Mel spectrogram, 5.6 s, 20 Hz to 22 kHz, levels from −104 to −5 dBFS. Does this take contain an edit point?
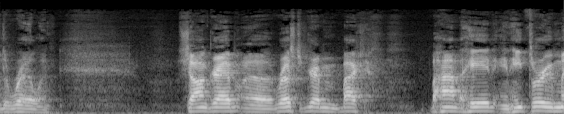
no; 0 cuts

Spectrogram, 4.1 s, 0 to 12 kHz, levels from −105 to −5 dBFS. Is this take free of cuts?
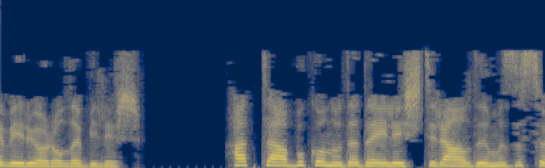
yes; 0 cuts

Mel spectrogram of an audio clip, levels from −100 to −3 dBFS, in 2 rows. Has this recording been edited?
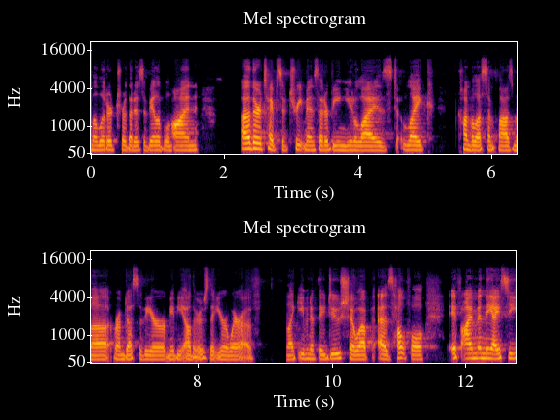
yes; 2 cuts; at 1.2 s, 9.3 s

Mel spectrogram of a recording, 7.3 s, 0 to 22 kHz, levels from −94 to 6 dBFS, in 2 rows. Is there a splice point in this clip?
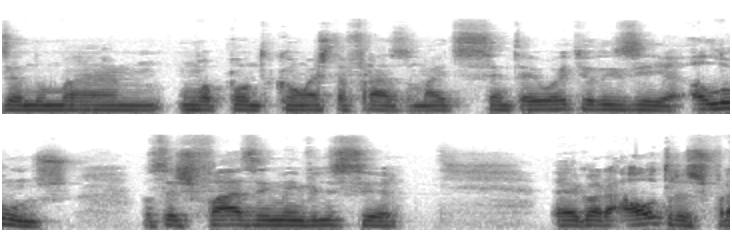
no; 0 cuts

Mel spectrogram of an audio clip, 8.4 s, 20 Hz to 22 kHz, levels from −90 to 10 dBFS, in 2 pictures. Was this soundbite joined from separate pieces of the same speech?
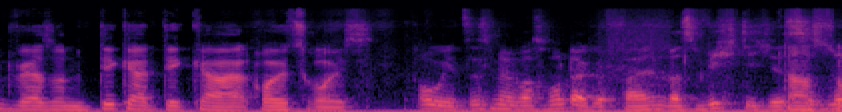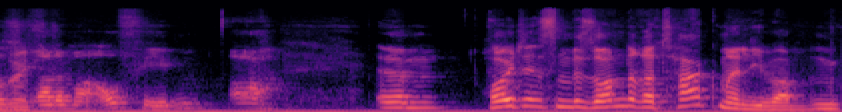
yes; 1 cut; at 2.0 s

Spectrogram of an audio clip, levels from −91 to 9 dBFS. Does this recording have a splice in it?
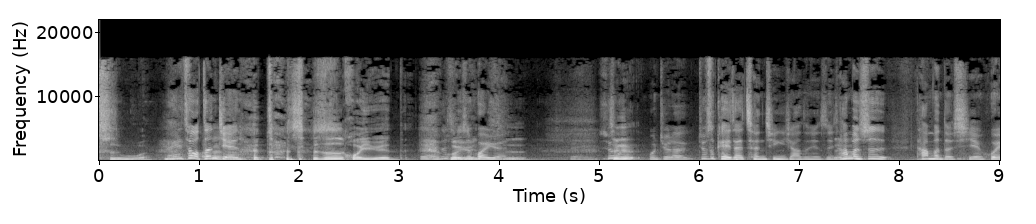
no; 0 cuts

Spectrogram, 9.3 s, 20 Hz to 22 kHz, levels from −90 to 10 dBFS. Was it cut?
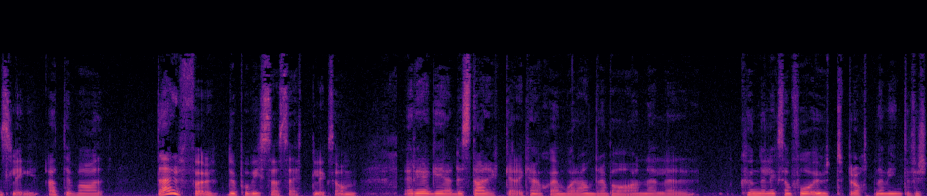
no; 0 cuts

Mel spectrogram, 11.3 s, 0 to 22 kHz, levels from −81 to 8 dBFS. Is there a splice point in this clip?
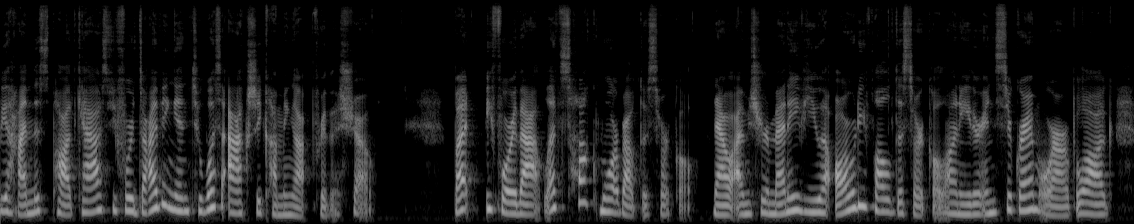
yes; 1 cut; at 7.1 s

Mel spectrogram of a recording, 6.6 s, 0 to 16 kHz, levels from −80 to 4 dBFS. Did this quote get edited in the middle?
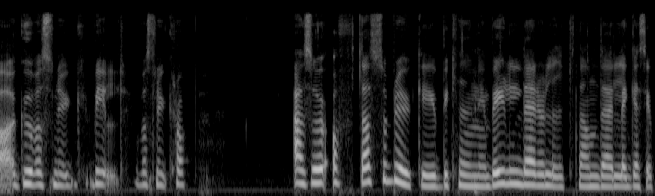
no; 0 cuts

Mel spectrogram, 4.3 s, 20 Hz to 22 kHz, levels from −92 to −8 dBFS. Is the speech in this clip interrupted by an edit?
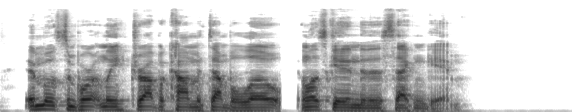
yes; 1 cut; at 2.1 s

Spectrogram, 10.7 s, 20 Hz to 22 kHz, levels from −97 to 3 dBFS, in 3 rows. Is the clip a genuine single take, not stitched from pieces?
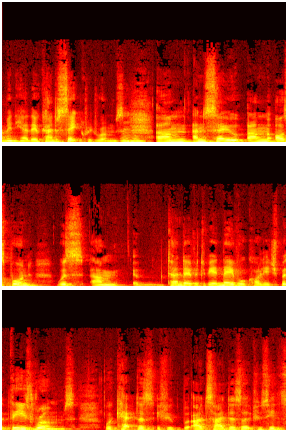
no; 1 cut; at 1.9 s

